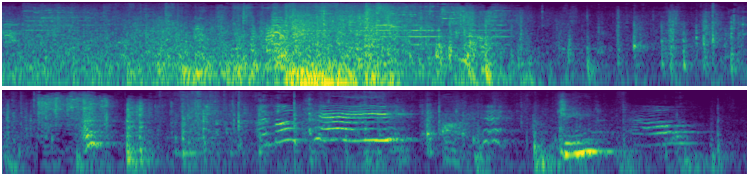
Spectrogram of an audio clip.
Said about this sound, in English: One of the stairs breaks. Oops! She trips and the whole staircase collapses, sending her crashing through it.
